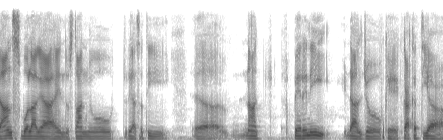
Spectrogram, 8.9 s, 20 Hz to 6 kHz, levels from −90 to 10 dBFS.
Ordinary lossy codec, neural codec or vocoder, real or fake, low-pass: none; none; real; 5.4 kHz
